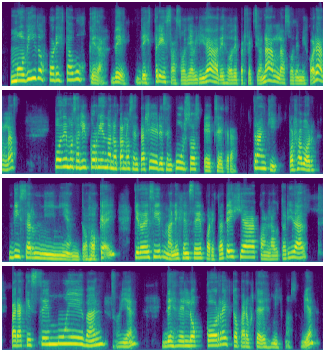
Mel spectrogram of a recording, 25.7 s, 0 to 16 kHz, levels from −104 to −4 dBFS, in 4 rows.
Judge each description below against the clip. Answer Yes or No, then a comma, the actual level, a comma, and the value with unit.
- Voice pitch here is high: Yes, high, 215 Hz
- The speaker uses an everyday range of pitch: No, wide, 8.4 semitones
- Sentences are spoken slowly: Yes, slow, 115 wpm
